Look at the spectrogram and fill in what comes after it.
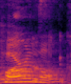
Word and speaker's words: Carlisle: It doesn't look like Carlisle. – Carlisle. I can see how it would be difficult to pronounce. Carlisle. I really can. Silent letters mess up people all the time.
